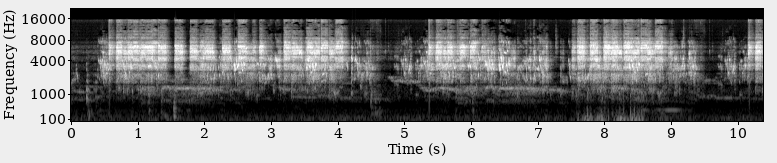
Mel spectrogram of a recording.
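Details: Budgerigar song to stimulate reproduction: long bursts of scratchy, squawking chatter and whistled chirps, a clear rising whistle between them, and a low rumble near the end.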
